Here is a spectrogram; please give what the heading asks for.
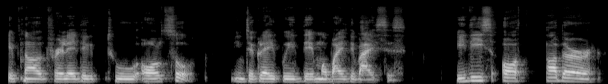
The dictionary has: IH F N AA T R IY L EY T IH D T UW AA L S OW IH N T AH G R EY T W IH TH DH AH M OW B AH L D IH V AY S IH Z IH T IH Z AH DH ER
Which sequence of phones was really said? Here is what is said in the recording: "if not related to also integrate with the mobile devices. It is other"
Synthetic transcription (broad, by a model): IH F N AA T R IY L EY T IH D T UW AA L S OW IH N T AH G R EY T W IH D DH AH M OW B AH L D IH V AY S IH S IH T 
